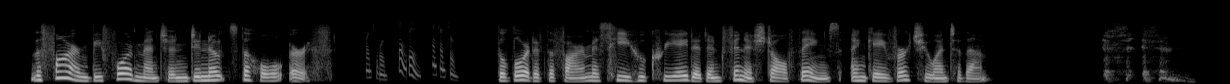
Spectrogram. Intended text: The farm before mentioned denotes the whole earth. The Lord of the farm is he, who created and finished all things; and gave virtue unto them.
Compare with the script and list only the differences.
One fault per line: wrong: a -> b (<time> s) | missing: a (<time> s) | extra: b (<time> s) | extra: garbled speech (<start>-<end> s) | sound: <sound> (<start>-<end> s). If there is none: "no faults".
sound: chirp (3.7-4.6 s)
sound: throat clearing (11.0-12.0 s)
